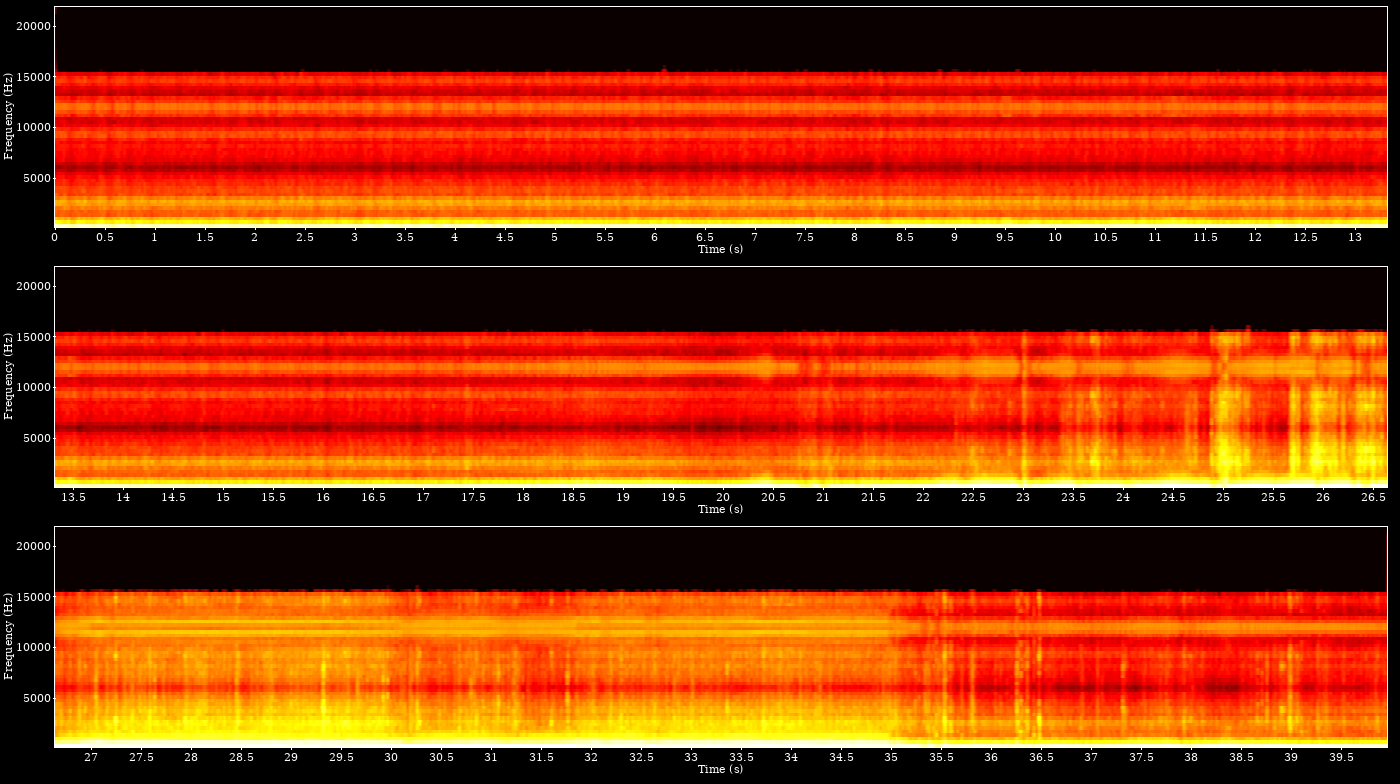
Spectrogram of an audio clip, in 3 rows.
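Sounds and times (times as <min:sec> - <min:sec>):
race car engine revving: 0:17.4 - 0:39.9.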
